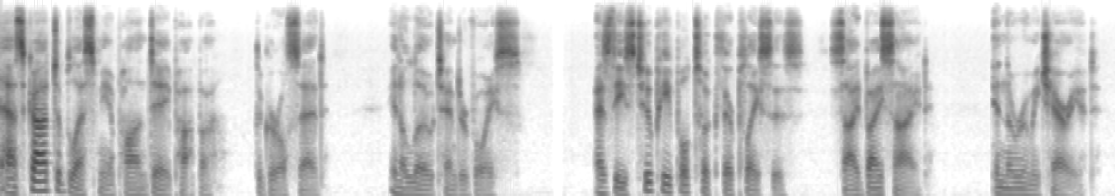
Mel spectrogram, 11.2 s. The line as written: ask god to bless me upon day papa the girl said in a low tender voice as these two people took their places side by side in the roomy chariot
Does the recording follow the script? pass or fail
pass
